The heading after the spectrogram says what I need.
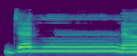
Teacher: अब देखिए जन्नातिन, जन्नातिन नहीं कहना, जन्ना, नून पे गुन्ना भी किया, नून पे तशदीद भी की, नून पे एक जो खड़ी जबर है वो भी पढ़ी, अलिफ के बराबर भी किया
